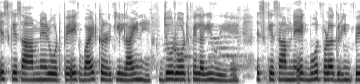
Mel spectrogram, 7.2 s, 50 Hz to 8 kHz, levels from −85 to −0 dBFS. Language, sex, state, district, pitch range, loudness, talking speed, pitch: Hindi, female, Bihar, Jahanabad, 210-225 Hz, -14 LUFS, 200 wpm, 220 Hz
